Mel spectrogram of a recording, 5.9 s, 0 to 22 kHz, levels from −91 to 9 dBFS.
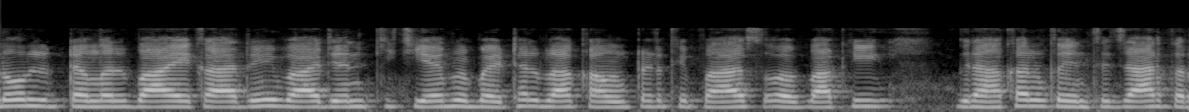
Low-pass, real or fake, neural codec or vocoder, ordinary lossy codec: none; fake; codec, 16 kHz, 2 kbps, FunCodec, trained on LibriTTS, 25 frames a second; none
